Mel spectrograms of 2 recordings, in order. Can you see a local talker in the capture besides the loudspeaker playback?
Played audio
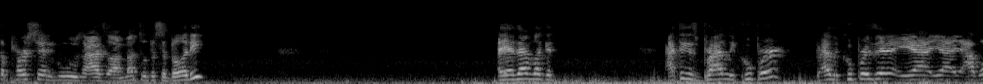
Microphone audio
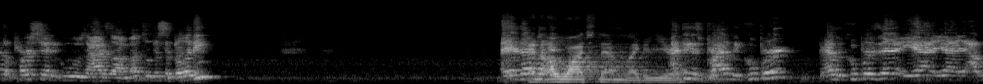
Yes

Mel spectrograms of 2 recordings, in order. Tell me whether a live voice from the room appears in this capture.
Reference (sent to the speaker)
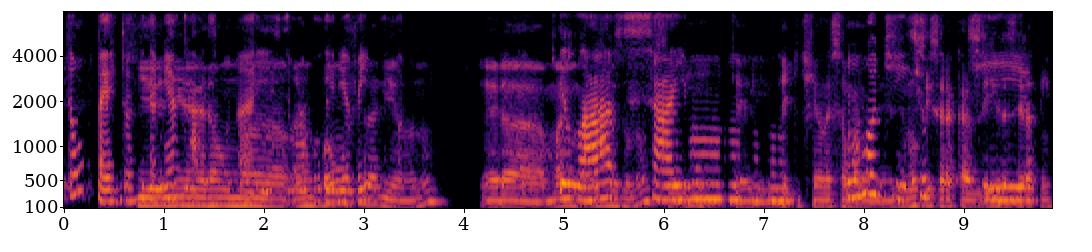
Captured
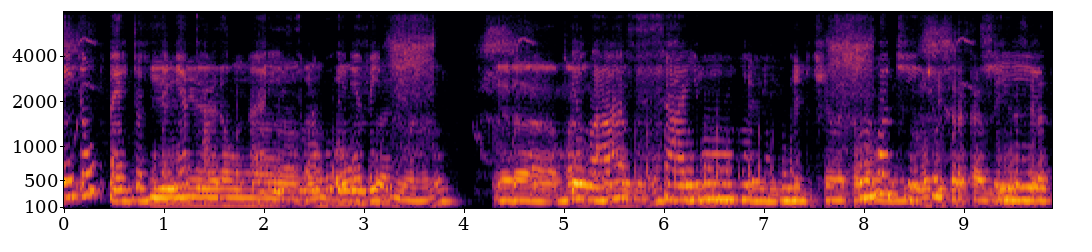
No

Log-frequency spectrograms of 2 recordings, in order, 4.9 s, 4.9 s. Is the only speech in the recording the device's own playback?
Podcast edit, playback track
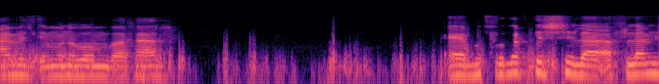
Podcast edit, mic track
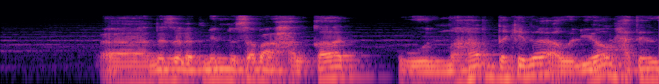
No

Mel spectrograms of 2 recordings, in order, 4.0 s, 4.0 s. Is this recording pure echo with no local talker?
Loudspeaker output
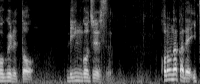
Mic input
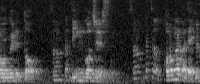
No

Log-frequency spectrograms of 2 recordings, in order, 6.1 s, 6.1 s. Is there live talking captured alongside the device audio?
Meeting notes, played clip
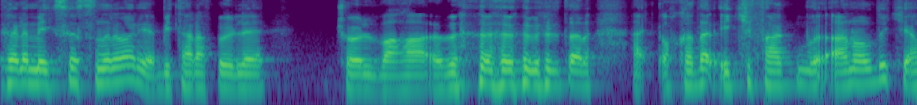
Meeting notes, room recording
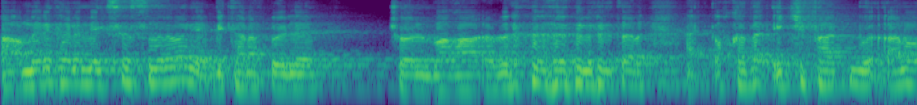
No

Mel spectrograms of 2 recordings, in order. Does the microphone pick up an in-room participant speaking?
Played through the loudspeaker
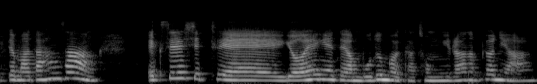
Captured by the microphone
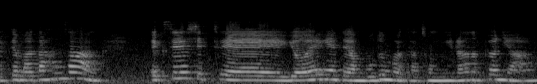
No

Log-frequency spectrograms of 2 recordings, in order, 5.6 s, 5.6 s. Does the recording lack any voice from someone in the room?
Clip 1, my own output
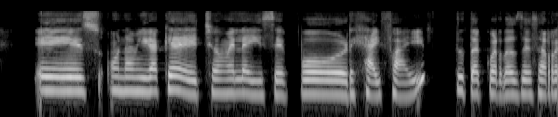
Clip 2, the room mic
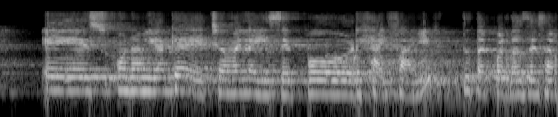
No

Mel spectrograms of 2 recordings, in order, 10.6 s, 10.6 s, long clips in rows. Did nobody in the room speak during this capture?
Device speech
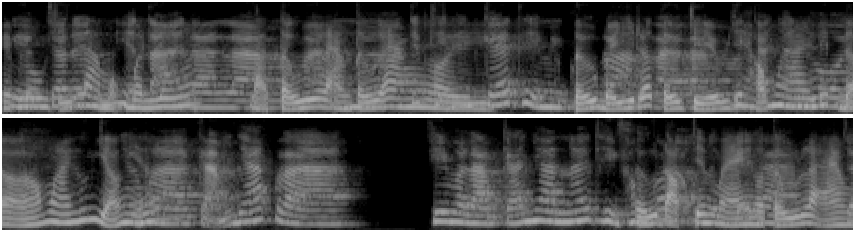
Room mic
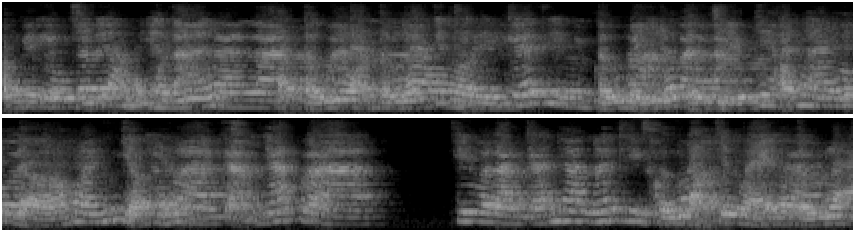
Yes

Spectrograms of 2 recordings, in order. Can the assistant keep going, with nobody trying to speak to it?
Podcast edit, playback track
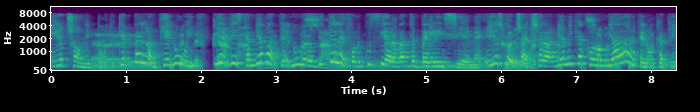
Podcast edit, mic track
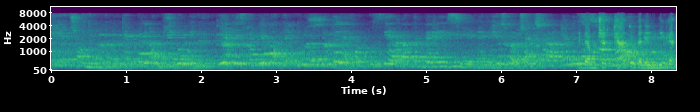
No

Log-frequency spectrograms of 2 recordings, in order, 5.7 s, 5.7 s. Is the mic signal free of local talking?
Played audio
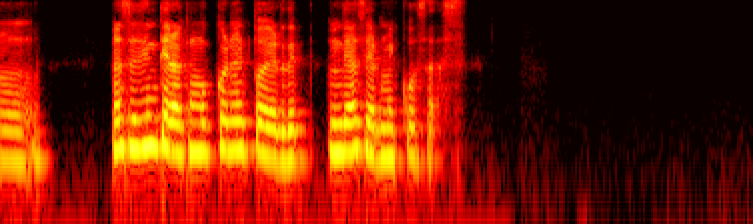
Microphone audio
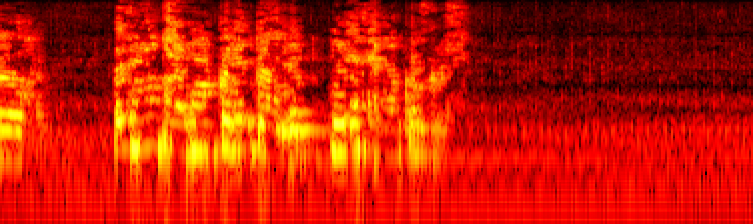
Yes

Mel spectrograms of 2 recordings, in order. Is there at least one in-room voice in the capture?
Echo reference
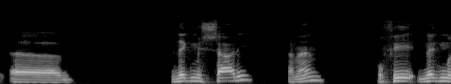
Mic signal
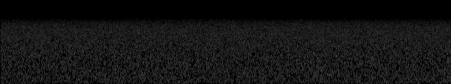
No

